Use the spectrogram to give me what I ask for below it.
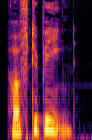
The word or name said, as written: hofteben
